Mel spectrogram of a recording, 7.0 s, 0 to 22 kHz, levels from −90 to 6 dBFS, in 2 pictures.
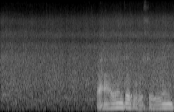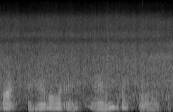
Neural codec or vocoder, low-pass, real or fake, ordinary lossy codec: none; none; real; none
